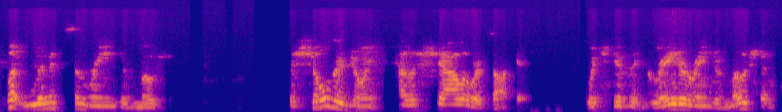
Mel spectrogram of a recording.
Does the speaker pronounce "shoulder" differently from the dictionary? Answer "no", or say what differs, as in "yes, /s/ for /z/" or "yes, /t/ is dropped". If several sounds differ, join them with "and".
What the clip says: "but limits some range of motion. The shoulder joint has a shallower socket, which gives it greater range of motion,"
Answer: no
